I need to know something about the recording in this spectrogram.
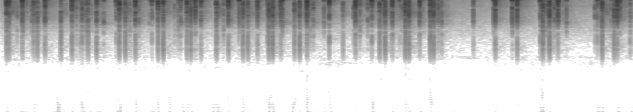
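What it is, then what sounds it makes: Plastic-wrapped makeup compact. A round makeup compact wrapped in clear plastic film is held in the hands while long nails scratch and crinkle the film. The result is a quiet, rapid stream of sharp, bright crackles and ticks, almost all high-pitched, with little low end and no ring after each sound.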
